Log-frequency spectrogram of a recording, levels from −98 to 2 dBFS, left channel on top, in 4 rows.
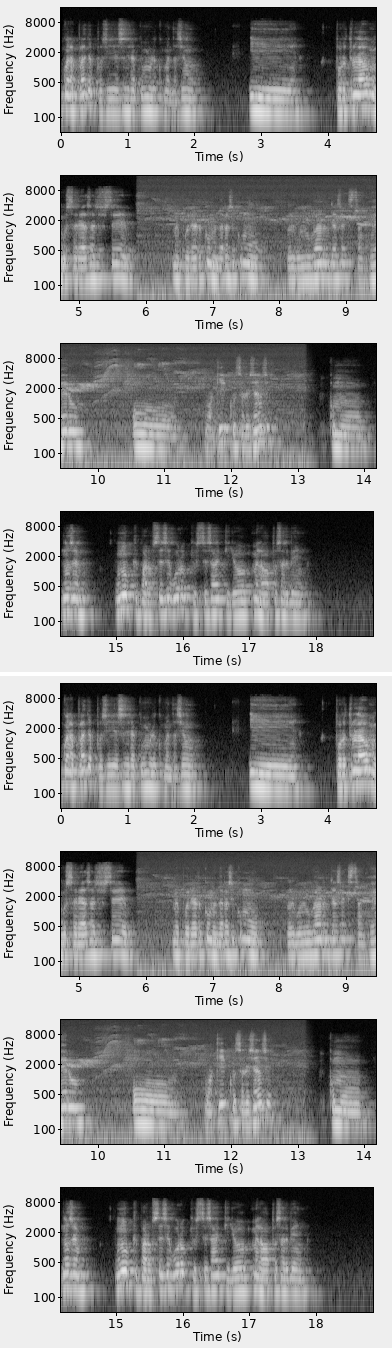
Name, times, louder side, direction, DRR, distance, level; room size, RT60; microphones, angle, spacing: voice 1, 0.0-2.0 2.8-3.6 4.1-5.8 6.4-7.7 8.1-9.8 10.5-11.3 11.6-12.6 13.5-14.6 15.0-17.9, right 1 dB, 90° right, 3 dB, 2.7 m, -22 dB
sound 1, 5.8-13.1, left 1 dB, ahead, 2.7 m, -36 dB
17.5 x 9.4 x 4.9 m, 0.43 s
head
